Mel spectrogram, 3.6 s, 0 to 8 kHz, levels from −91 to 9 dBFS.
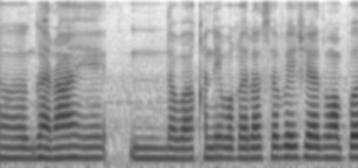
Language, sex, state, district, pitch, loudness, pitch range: Hindi, female, Maharashtra, Mumbai Suburban, 185 Hz, -17 LUFS, 185-190 Hz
